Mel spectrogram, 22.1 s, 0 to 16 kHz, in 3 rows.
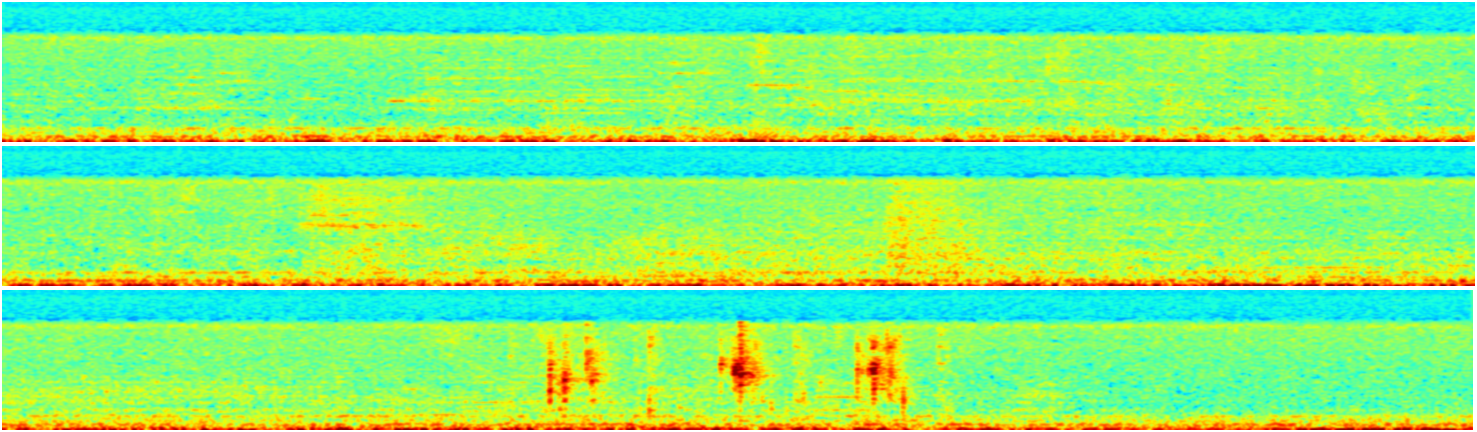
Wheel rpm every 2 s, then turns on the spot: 0, 0, 0, 0, 0, 0, 0, 0, 0, 0, 0.
none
